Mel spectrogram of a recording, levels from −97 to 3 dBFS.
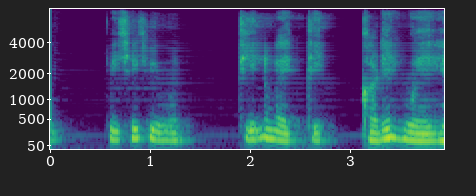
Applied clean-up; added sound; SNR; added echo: neural mask model DeepFilterNet 3.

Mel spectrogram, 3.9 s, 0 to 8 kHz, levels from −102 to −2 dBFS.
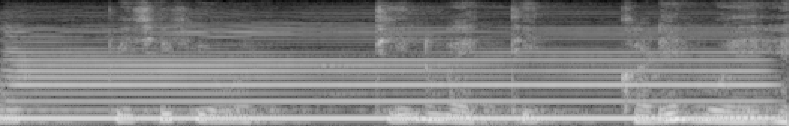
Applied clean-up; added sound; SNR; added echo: none; Wind instrument, woodwind instrument; -4 dB; reverberation time 1.0 s.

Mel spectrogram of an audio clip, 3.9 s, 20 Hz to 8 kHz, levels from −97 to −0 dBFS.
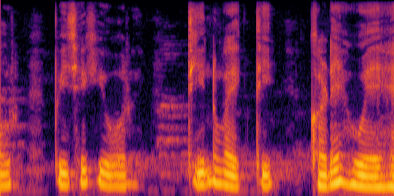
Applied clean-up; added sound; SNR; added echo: none; none; none; none.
